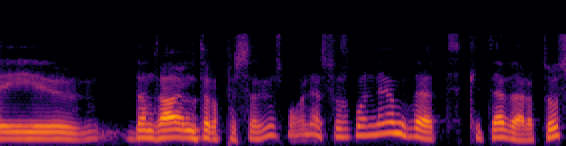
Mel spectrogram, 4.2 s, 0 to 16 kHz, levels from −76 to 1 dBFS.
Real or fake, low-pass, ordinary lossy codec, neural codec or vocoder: fake; 7.2 kHz; MP3, 96 kbps; codec, 16 kHz, 1.1 kbps, Voila-Tokenizer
